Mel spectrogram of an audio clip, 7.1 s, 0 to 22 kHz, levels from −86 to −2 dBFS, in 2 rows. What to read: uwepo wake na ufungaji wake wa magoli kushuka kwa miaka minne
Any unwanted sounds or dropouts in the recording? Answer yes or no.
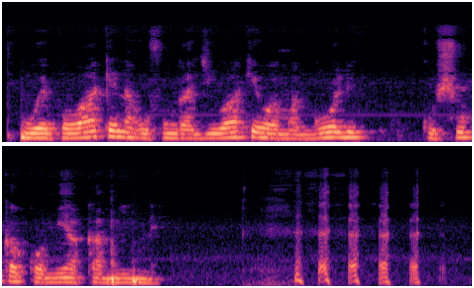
yes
